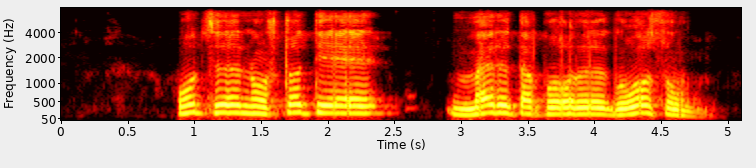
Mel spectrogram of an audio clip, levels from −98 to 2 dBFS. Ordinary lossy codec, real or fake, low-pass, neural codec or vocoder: Opus, 64 kbps; fake; 7.2 kHz; codec, 16 kHz, 4.8 kbps, FACodec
